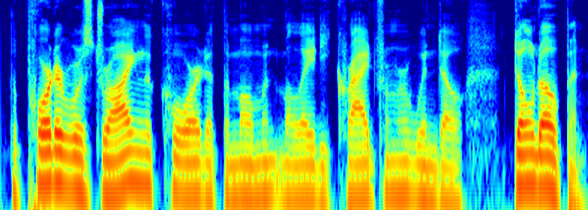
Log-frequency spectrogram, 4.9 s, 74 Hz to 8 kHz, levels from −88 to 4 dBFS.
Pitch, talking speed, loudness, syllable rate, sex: 105 Hz, 195 wpm, -18 LUFS, 5.3 syllables/s, male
